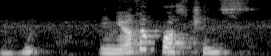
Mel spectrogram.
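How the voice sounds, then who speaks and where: A woman's voice: a little high, sing-song, normal speed, sharp tone, breathy edge, low-quality recording. A woman with a Russian accent, a webinar speaker answering audience questions in a thoughtful, explanatory way over a video call. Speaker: webinar speaker, teacher trainer.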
